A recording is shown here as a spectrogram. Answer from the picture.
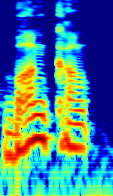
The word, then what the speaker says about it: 万感: 万感え 1 万 2 万の万万と書いて感じると書いて万感、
